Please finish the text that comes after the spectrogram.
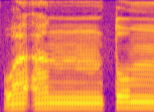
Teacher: Ini ini dibaca dengung. Jadi di samping idgham juga ada dengungnya di sini ya. Dua ketukan. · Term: ghunah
